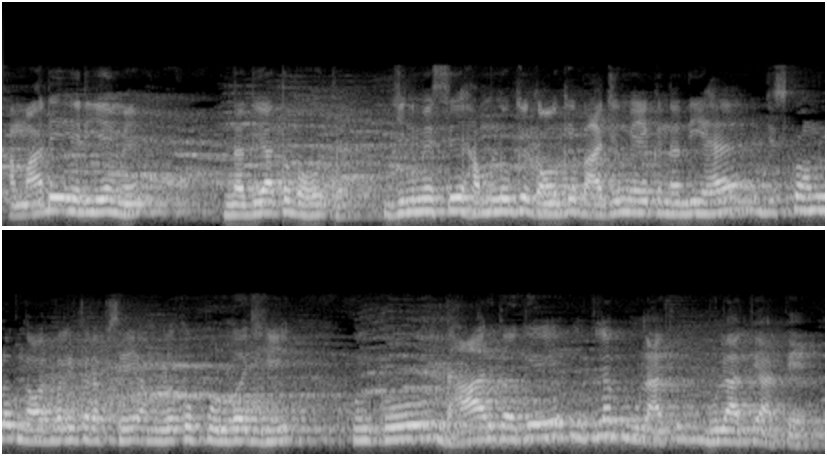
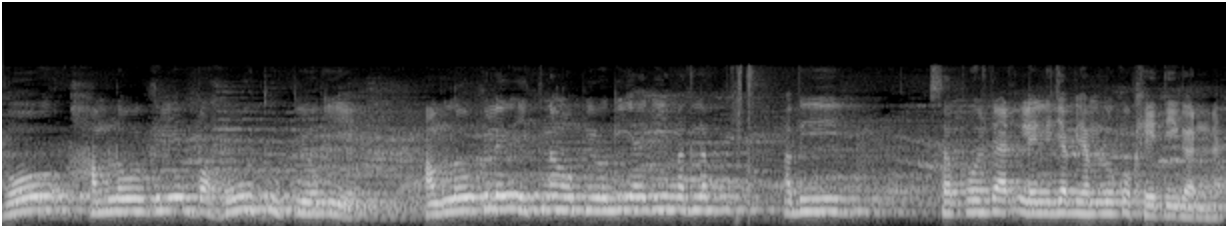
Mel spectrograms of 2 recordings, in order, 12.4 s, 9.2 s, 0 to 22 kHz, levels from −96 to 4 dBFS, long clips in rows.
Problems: constant background noise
